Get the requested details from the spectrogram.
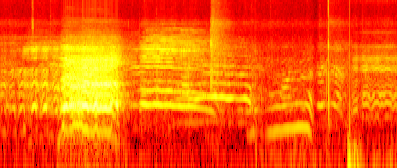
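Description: A goat lets out a loud, strained bleat with a rough, quavering edge. Shorter, higher bleats follow, each sliding downward, with a brief clatter near the end.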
